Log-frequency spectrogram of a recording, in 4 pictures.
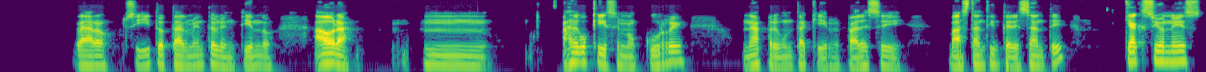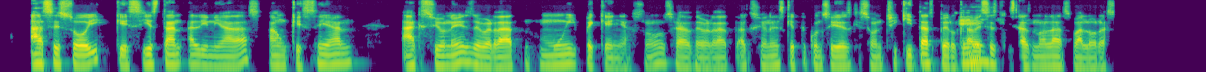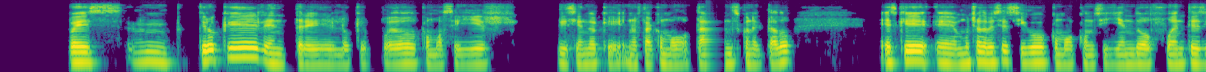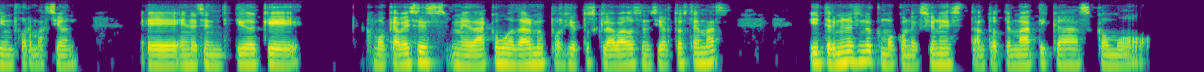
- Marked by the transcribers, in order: none
- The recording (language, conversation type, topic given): Spanish, advice, ¿Cómo puedo alinear mis acciones diarias con mis metas?
- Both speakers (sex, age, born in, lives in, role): male, 20-24, Mexico, Mexico, advisor; male, 30-34, Mexico, Mexico, user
